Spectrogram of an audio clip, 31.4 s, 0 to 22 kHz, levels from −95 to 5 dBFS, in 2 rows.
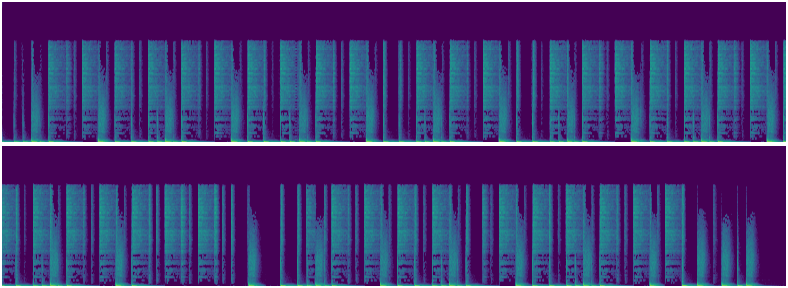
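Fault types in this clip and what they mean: Short stall from a late packet: A packet arrived too late, and the jitter buffer ran dry. The receiver held the last sound for about 40 ms until the packet turned up. Then it carried on from the same spot, so no music is lost. It happens at 5.85 s and again at 12.71 s. Each time, one moment of the music hangs briefly, with a faint buzz or dip. Each stall also leaves the stream 40 ms later.
Jitter buffer speed-up: Too much audio built up in the jitter buffer, so the receiver worked to shrink the delay. It cut many tiny slices, each one or a few pitch periods long. From 11.02 s to 12.22 s the music plays at 103 percent speed while the pitch stays the same. In total, about 40 ms is trimmed away. The tempo briefly pushes ahead, then settles.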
